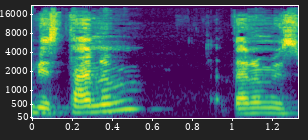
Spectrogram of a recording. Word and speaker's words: Thanam: of us I think and my name is Tanum Tanum is pronounced Tanum I am a past president of the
